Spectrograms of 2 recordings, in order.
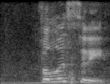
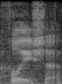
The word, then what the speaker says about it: Felicity: name in the synopsis Felicity felicity not Felicia felicity so like Felicity on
